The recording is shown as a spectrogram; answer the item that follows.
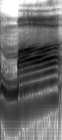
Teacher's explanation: الف مدہ کا قانون لاگو ہو رہا ہے، 1 سیکنڈ لمبا کھینچ کے پڑھیں گے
